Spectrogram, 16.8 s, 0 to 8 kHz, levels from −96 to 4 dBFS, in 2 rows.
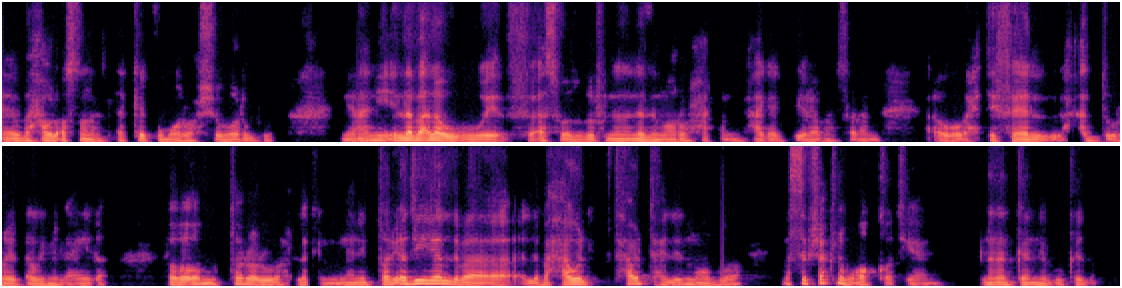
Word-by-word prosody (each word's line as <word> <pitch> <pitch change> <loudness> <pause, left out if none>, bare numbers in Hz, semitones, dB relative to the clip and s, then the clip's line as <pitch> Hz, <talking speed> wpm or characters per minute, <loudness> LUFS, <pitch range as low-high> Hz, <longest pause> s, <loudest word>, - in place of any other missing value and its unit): باحاول 115 +1 +1
أصلًا 105 -3 -2 0.2
أتلكّك 100 0 -3
وما 95 0 -1
أروحش 100 +1 -4
برضه، 95 +1 -3 0.5
يعني 130 +2 0
إلا 140 +3 +9
بقى 140 0 +6
لو 110 -7 +5
في - - -7
أسوأ - - -2
الظروف 100 +3 -3
إن 105 - -1
أنا 105 0 +1
لازم 105 -3 +2
أروح 105 +3 -5
عشان 95 -1 -12
حاجة 95 0 -5
كبيرة 95 0 -5
مثلًا، 90 -2 -9 0.4
أو - - -1
احتفال 100 -3 -1
لحد 100 0 -10
قريّب 100 0 -1
أوي 100 0 0
من 100 - -2
العيلة، 90 0 -6 0.5
فبابقى 130 +2 +5
مضطر 140 - +1
أروح، 120 -1 +2
لكن 110 -1 -5
يعني 110 +2 -1
الطريقة 140 +8 +3
دي 180 +2 +7
هي - - +9
اللي 160 -5 +5
ب - - +2 0.4
اللي 110 0 -2
باحاول 135 +5 +4 0.2
تحاول 155 +1 +2
تحل 120 -8 -7
لي 125 - -1
الموضوع، 125 +2 -3 0.3
بس 155 +2 -4
بشكل 195 +2 +1
مؤقت 120 - -3
يعني، 90 -1 -9 0.3
إن - - 0
أنا 120 - +1
أتجنّب 110 -4 -2
وكده. 90 -1 -8
105 Hz, 185 wpm, -23 LUFS, 95-125 Hz, 0.5 s, إلا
